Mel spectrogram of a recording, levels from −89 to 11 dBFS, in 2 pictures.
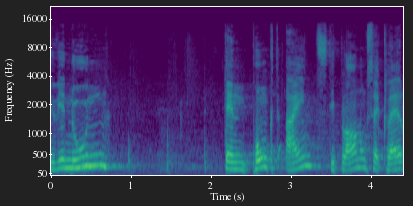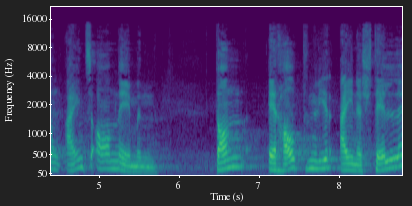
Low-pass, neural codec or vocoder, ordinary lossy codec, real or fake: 14.4 kHz; vocoder, 44.1 kHz, 128 mel bands every 512 samples, BigVGAN v2; none; fake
